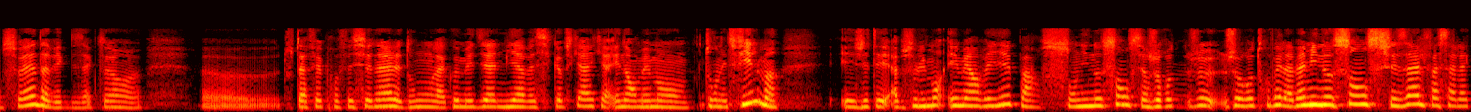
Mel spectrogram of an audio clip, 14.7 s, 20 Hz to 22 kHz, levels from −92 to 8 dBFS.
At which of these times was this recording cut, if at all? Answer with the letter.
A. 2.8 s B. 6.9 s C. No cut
B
